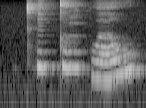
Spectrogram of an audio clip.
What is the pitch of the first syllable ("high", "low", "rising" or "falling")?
high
